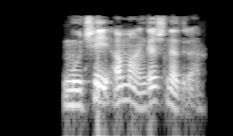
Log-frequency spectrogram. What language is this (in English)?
Central Kurdish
